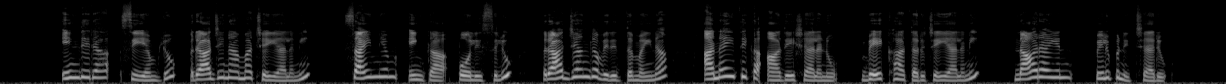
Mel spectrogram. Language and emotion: Telugu, neutral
